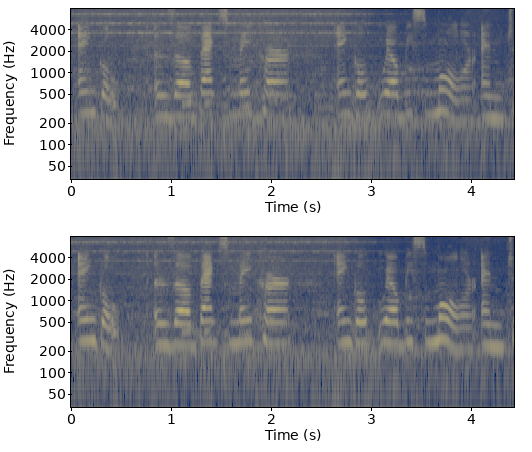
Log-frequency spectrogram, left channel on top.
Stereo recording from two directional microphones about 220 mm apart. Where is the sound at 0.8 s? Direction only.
20° right (ahead or behind).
